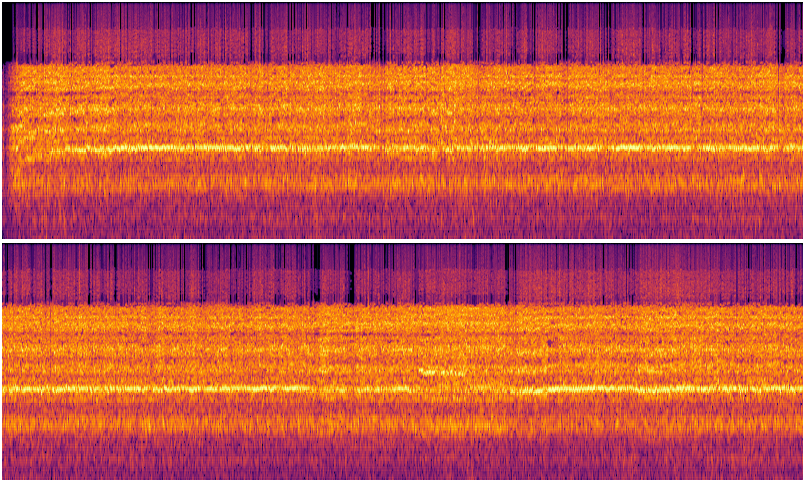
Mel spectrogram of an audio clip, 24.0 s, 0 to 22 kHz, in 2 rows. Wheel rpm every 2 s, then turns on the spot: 90, 230, 230, 230, 230, 230, 230, 230, 230, 220, 230, 230.
none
